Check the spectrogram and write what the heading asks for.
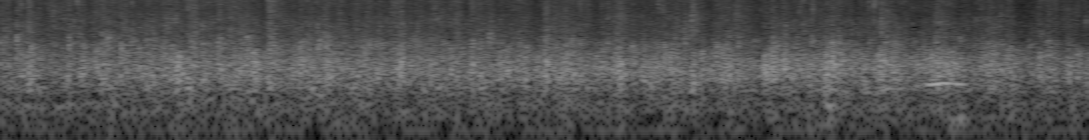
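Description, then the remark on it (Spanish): A church audience applauds the Lord steadily, a dense wash of many hands clapping at once that stays loud and even throughout without pause, with no one speaking over it. “Y si usted quiere, le puede dar un buen aplauso al Señor.”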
